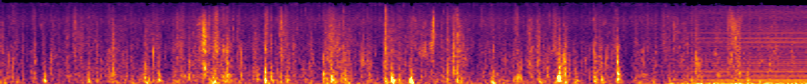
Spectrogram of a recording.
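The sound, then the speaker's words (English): Footsteps on a long walk back to parked vehicles: many soft, evenly paced steps at low volume, continuing steadily without voices. “It's a long, silent walk back to our vehicles.”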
